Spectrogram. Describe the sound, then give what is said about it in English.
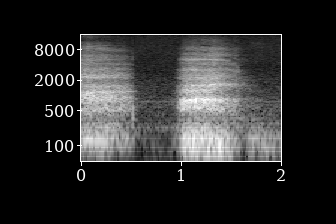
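A person breathes in and then out, two long airy breaths separated by a short pause, with no talk. “If you breathe in, so breathe in for a moment. Breathe in and breathe out.”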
